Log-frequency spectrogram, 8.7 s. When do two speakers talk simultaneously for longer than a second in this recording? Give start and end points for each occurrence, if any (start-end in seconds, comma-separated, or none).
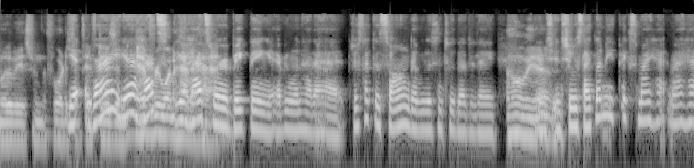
0.8-2.8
